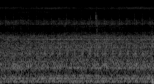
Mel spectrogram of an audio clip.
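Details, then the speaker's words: Espass (Zebra) engine with stalling at low throttle, shaking and unsteady idle, after washing and distributor timing adjustment; raised rpm holds an even, steady hum with no stumbles or dips, running smoothly. "Nah di sini RPM naik terus Lur ya RPM tinggi tapi rata gak ada jadut-jadutnya sama sekali enggak ada nyendatnya"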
